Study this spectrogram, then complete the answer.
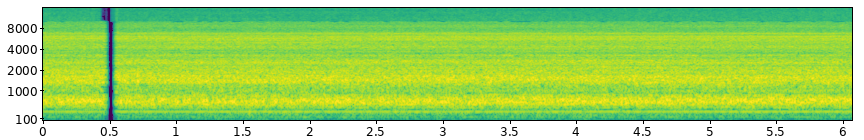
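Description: Hair dryer drying a craft project, a steady loud whooshing blow running continuously with one momentary cutout near the start, no one speaking.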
